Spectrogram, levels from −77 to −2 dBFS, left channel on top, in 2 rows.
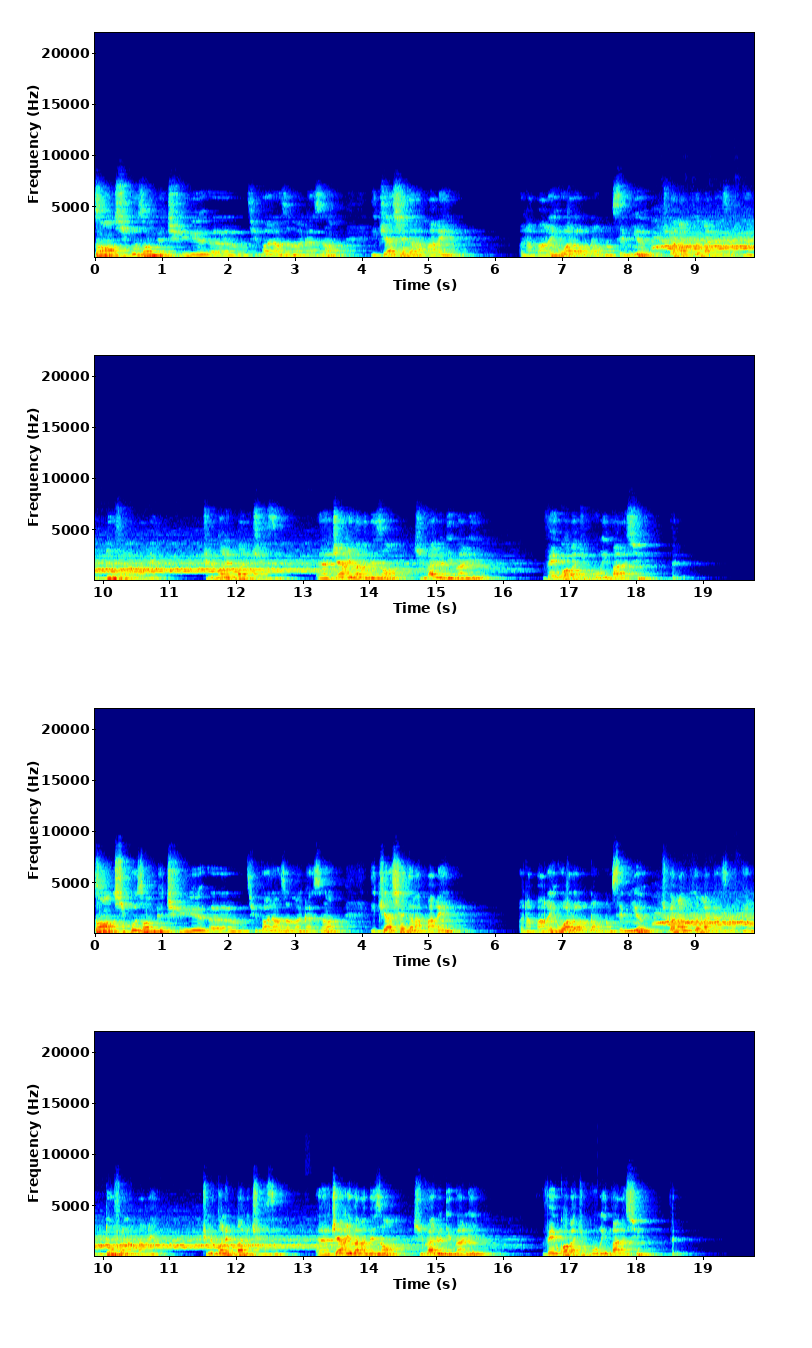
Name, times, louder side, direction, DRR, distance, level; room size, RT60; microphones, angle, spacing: voice 1, 0.0-3.7 4.1-5.5 6.4-10.9 11.5-12.7 13.2-15.8 16.6-18.2 18.5-18.6, right 2 dB, 85° right, 3 dB, 0.3 m, -22 dB
sound 1, 8.3-16.2, equal, 20° left, 0.5 m, -26 dB
2.5 x 2.1 x 2.4 m, 1.2 s
head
